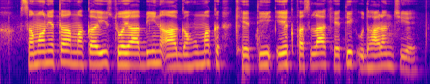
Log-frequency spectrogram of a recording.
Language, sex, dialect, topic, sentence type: Maithili, male, Eastern / Thethi, agriculture, statement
